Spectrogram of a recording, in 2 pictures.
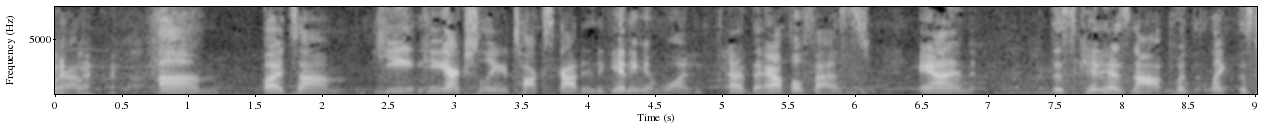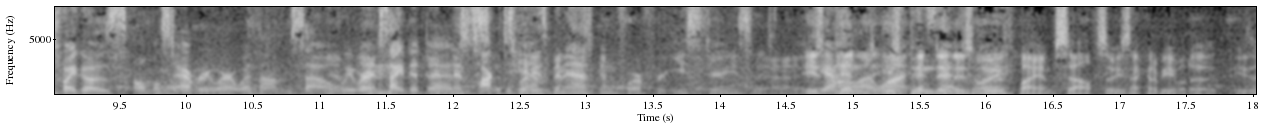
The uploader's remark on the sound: Live from Great Lakes Comic Con.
